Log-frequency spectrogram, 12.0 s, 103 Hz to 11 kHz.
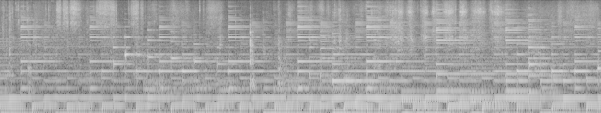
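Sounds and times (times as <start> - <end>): paper towel rubbing metal part: 0.0 - 4.5, 5.8 - 12.0
background music with bass line: 0.0 - 12.0.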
